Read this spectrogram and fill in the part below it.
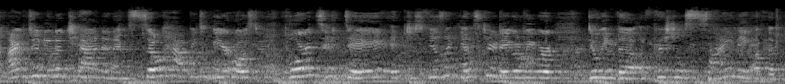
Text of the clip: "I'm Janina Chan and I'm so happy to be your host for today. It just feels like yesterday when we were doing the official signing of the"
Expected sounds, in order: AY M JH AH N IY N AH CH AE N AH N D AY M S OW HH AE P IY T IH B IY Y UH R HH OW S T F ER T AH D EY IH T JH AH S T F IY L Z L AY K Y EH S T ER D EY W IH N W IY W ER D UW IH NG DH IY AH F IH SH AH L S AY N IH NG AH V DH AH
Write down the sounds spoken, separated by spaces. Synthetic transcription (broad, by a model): AY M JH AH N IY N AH CH AE N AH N AY M S OW HH AE P IY T IH B IY Y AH R HH OW S T F ER T AH D EY IH T JH AH S T F IY L Z L AY K Y EH S T ER D EY W IH N W IY W ER D UW IH NG DH IY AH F IH SH L S AY N IH NG AH V DH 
